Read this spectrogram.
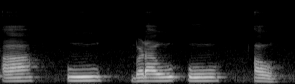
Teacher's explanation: जिन स्वरों के उच्चारण में जीभ का पिछला भाग सामान स्थिति से ऊपर उठता है पश्च स्वर कहे जाते हैं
